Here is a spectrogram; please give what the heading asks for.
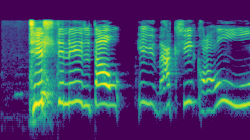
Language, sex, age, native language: Icelandic, male, 9, Icelandic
